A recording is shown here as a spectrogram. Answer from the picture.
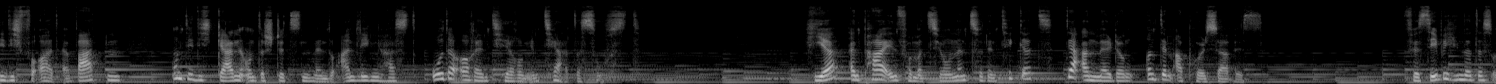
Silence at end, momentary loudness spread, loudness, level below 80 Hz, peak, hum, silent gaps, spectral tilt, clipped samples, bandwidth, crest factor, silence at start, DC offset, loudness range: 0 s; 20 LU; -28 LUFS; -66 dBFS; -10 dBFS; none; none; -5 dB/octave; under 0.1%; 16.5 kHz; 20 dB; 0 s; under 0.1%; 4 LU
